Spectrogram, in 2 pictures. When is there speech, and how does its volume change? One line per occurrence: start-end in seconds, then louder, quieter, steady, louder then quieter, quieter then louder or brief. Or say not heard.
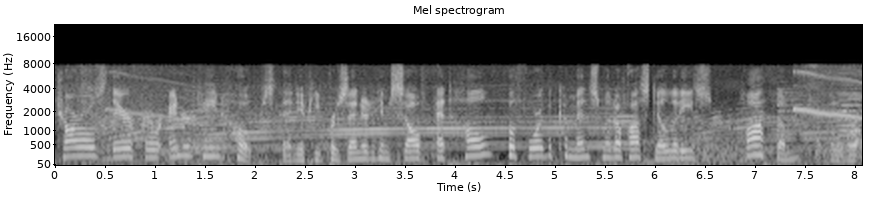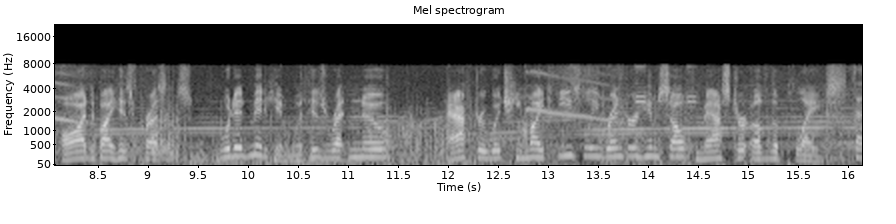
0.0-16.1 steady.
